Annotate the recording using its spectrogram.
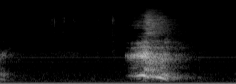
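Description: A man clears his throat once, a short loud burst about a second and a half in.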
